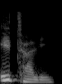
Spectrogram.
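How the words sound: The T is a crisp, clear T sound. This is the British way of saying it. "se fosse o inglês britânico"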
